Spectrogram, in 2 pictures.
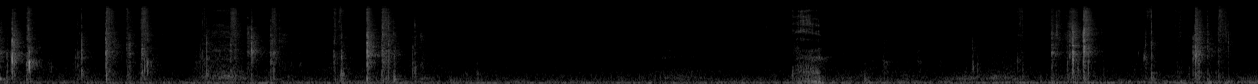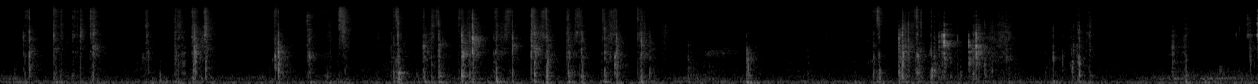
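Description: Cards are shuffled repeatedly at close range, a quick series of riffling snaps and soft slaps with short pauses between bursts.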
